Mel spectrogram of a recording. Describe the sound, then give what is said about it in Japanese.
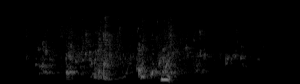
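Water sloshes and pours as someone rinses their body in a bath. The splashing is faint, comes in a few soft surges that swell and fade, and ends in quiet. “体流して上がりましょう。”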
